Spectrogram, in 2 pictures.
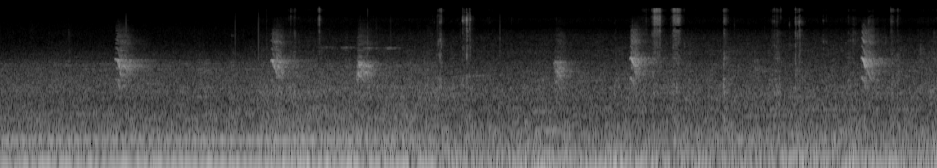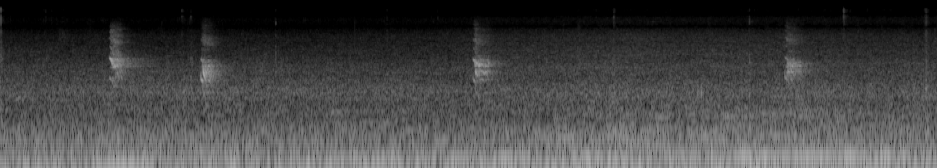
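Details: Street kitten in Istanbul mewing for its mother cat. Faint, short, high cries return every one to two seconds throughout, against a steady low background rumble.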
